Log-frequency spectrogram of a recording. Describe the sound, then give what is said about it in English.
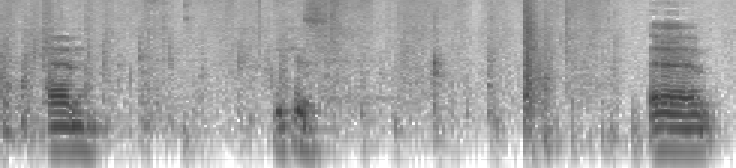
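Dougie, a male guide dog, whimpers in short, high, tonal whines, two clear bursts at the start and end with a fainter one in between, over quiet rustling background. “You want a little cuddle before we go? Hello. You're a good boy.”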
